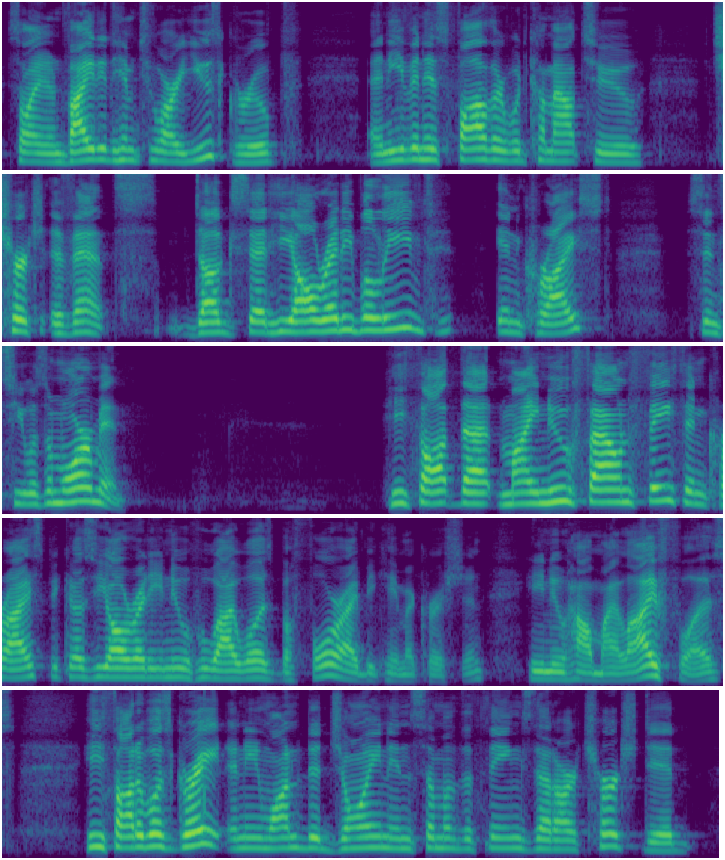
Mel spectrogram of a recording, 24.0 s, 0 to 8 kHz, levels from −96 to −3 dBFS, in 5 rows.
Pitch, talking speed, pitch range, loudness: 185 Hz, 185 wpm, 165-205 Hz, -28 LUFS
